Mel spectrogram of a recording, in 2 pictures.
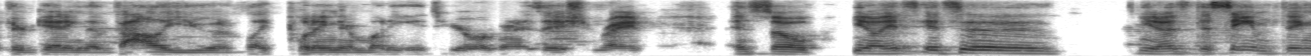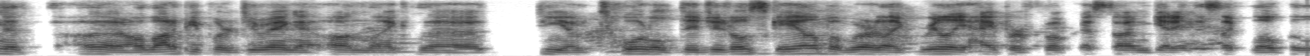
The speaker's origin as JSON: {"language": "English", "town": "Ottawa", "region": "Ontario", "country": "Canada", "tie": "born or raised there", "lives_now": "Los Angeles, United States", "said": "That's where I am now. And then also Canada. I'm Canadian. I grew up in Ottawa."}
